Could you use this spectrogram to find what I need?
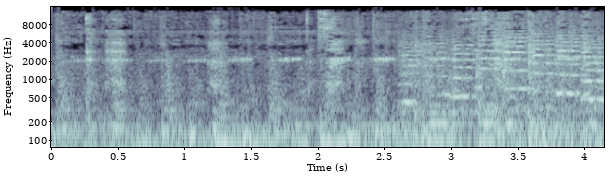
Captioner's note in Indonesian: terengah-engah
